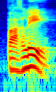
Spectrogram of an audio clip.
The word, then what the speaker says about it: parler: Parler. Parler. Das heißt sprechen. Das ER am Wortende wird wie E ausgesprochen.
